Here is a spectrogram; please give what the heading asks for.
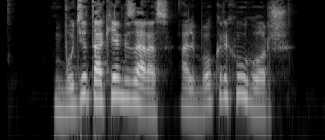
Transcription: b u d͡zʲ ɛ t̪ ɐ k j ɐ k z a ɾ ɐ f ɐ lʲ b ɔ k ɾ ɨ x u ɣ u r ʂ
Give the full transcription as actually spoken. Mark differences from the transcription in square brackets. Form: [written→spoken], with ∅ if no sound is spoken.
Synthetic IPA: b u d͡zʲ ɛ t̪ [ɐ→a] k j ɐ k z a ɾ ɐ [f→s] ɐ lʲ b ɔ k ɾ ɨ x u ɣ [u→ɔ] r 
